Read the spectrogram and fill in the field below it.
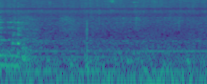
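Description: Pomfret fish fries in a pan coated with semolina, giving a soft, continuous sizzle close by with faint stirring scrapes and no talk.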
